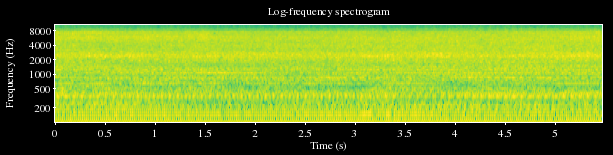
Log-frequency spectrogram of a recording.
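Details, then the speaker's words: Intergen/MWM 40 kVA diesel genset at 382 hours, 13.7 V battery, auto mode, warming up at idle after start. Steady, even low drone with no misses, knocks or hunting. It waits until stable before transferring power. Normal idle. "Dia ada jeda main, dia tidak langsung mengoper. Tapi sudah stabil dia baru ngoper listrik. Inilah manasnya."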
